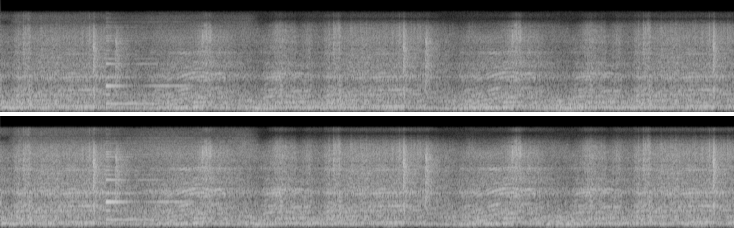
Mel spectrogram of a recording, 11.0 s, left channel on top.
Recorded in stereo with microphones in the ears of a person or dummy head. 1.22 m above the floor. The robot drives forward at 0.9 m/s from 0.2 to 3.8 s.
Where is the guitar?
25° right (ahead or behind); by 2.9 s 15° right (ahead or behind).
